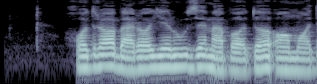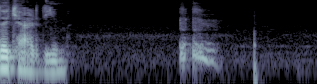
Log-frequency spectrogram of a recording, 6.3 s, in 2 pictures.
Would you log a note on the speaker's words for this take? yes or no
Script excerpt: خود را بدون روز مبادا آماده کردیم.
yes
